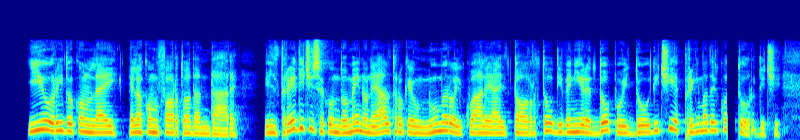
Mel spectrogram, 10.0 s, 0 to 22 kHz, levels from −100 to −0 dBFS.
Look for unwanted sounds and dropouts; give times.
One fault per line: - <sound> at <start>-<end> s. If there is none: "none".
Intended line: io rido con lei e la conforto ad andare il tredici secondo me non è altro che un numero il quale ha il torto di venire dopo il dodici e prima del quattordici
- dropout at 9.1-9.2 s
